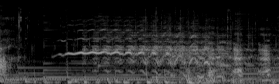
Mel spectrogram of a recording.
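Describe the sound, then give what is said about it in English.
A horse lets out a loud, wavering whinny that rises and trails off as its rider mounts and begins riding away, set against a busy, rumbling background with faint hoof-like thuds. “Once he shoved enough into the saddlebags, he mounted his horse and began riding away.”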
